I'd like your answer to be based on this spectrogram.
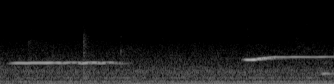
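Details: Whistling, shifting Doppler tones of blood flow over room noise during an infant echocardiogram for a small heart murmur; a pediatric cardiologist later reported a tiny hole of no concern; Doppler echocardiogram flow sound.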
